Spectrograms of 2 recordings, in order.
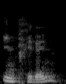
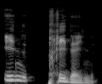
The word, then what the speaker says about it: Ynn Pryddein: sur Game on Tabletop, In Predain. Alors, première question, est-ce que je prononce bien? Oui. Bon, Enfin, tu le prononces à la française.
